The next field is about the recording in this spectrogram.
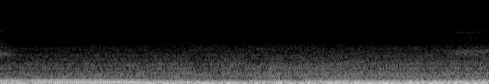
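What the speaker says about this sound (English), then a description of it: "Boy, traffic. Heavy here on Dale Mabry." Heavy road traffic on Dale Mabry rumbles past continuously, with low engine drone from cars and larger vehicles and a brief hiss like an air brake, loud and close with no talk.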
